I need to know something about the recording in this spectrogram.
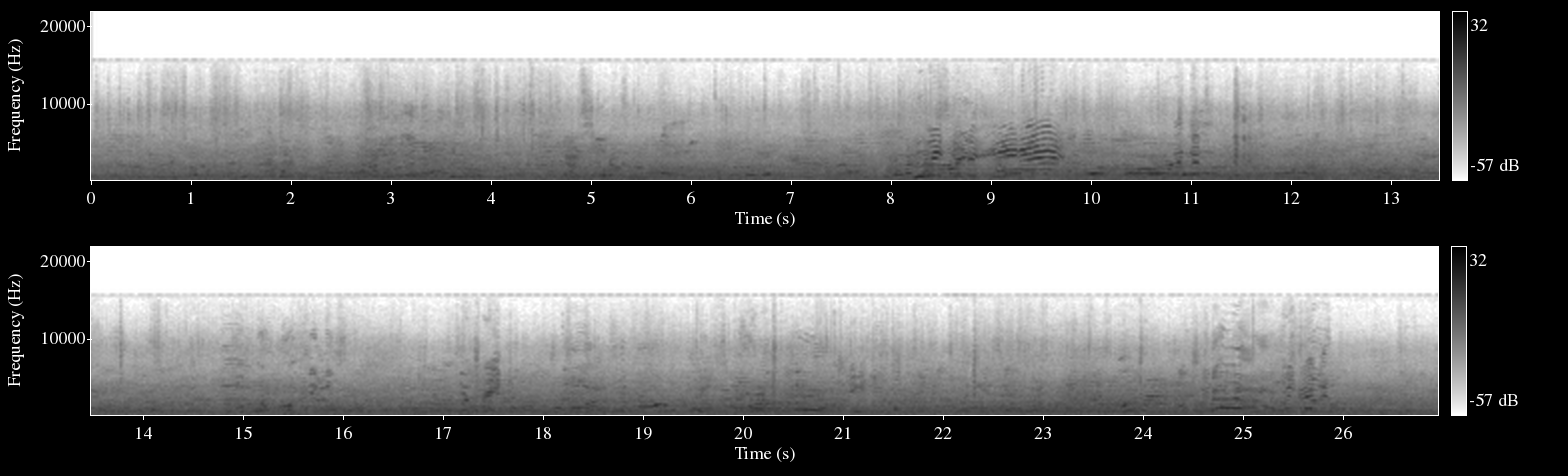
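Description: Young girls chatter and call out close by.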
